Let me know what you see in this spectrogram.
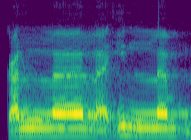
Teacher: nun sukun bertemu dengan lam, idgham bila gunnah. Idgham itu artinya memasukkan bila gunnah tanpa berdengung.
